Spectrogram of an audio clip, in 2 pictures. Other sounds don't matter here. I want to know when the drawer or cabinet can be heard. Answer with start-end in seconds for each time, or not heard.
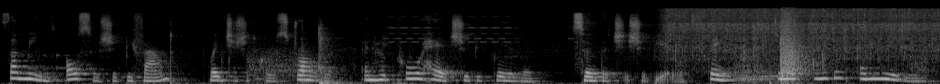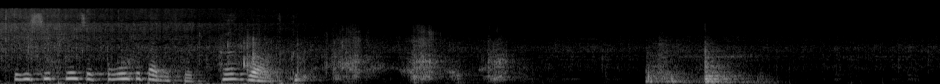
2.5-3.9, 7.3-8.1, 15.8-17.1.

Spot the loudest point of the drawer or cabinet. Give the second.
8 s.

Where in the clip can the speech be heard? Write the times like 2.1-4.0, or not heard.
0.0-12.4.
